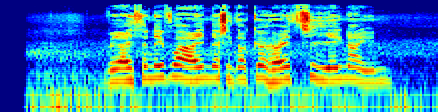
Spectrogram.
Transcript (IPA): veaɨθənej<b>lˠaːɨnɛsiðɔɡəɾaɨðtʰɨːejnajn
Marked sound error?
yes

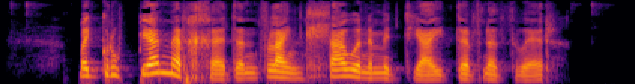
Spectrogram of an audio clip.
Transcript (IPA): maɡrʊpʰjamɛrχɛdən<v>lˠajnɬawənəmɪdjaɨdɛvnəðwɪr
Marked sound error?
no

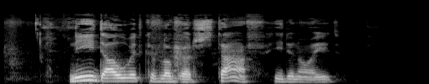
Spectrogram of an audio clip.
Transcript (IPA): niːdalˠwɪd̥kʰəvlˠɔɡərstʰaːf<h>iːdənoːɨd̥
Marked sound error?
no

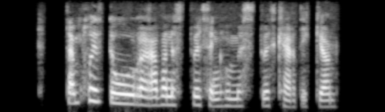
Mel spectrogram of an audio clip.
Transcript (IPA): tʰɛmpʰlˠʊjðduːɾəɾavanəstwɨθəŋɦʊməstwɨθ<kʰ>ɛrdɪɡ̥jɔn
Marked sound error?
no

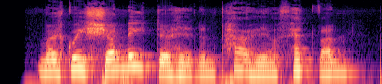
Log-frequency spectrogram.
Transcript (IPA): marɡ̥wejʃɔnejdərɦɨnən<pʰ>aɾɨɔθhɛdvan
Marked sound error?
no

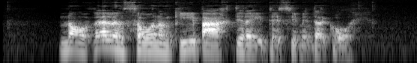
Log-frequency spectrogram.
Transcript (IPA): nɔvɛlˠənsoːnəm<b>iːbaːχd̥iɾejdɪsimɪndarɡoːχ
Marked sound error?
yes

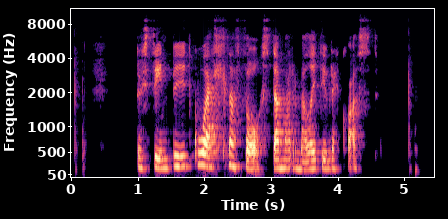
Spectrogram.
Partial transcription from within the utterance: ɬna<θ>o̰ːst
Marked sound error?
no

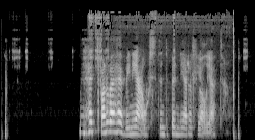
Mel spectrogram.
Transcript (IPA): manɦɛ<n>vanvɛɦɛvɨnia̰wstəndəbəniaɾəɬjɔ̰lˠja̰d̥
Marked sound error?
yes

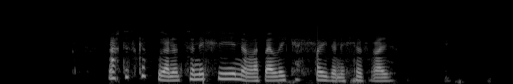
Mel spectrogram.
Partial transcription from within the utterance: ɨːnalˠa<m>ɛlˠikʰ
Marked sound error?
yes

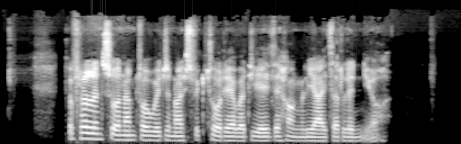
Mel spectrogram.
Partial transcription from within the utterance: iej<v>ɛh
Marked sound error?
yes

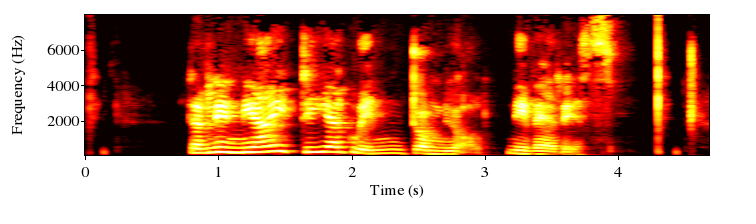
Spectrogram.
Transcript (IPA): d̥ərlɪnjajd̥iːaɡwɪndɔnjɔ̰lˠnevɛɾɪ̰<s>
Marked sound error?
no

